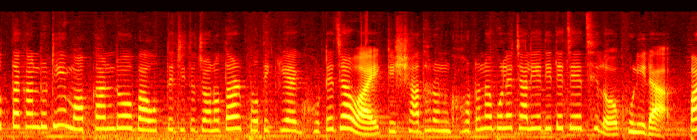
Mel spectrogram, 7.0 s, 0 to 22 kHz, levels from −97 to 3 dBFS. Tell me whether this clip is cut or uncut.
uncut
